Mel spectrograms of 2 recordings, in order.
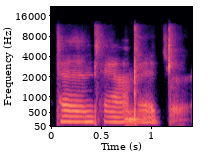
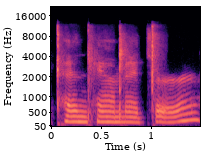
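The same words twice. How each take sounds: First: "Pentameter" said slowly, syllable by syllable, softer; broken into syllables. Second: Said in the usual way. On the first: Shown as a demonstration. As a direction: break "Pentameter" into slow, separate syllables. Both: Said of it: "breaking down a word".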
